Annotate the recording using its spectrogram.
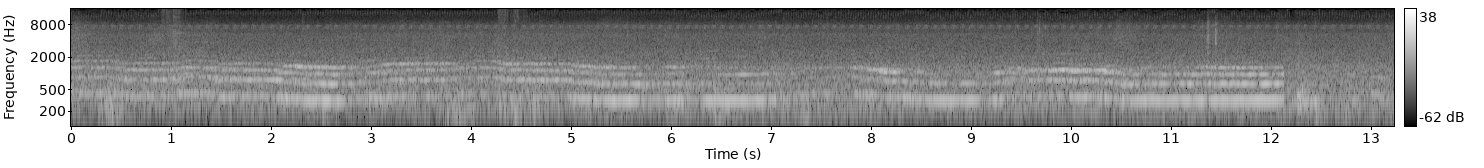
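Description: An elderly man chants slowly in a drawn-out melodic voice through a microphone.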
